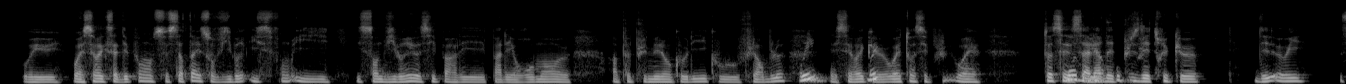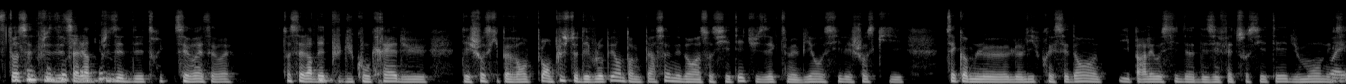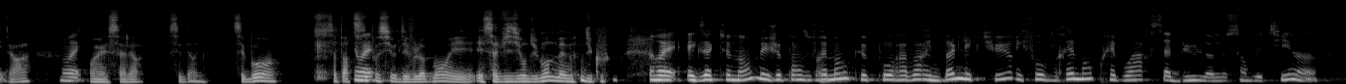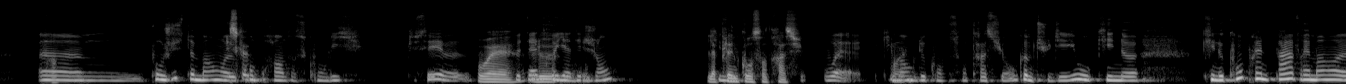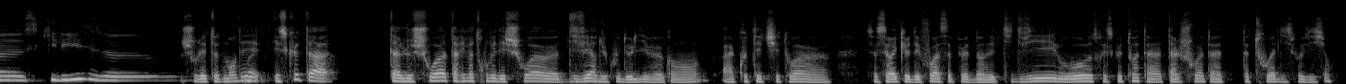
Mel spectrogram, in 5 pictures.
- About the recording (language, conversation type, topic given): French, podcast, Comment fais-tu pour te mettre dans ta bulle quand tu lis un livre ?
- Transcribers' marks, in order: other background noise; chuckle; chuckle; stressed: "comprennent pas"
